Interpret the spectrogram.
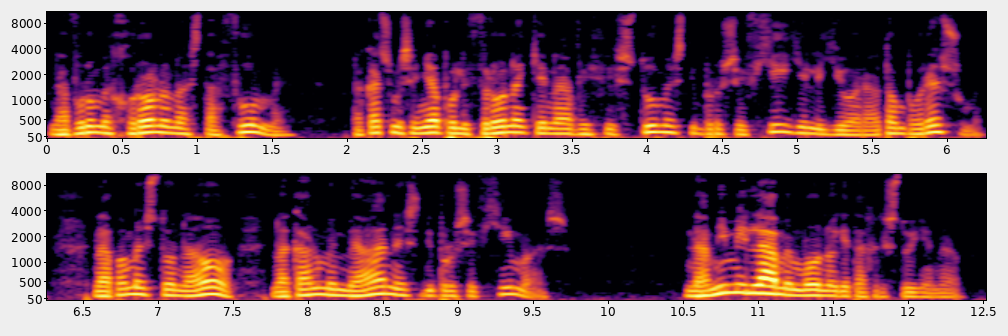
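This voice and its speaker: A man's voice: mid-range voice, expressive, dark tone. A man, a priest and radio host, preaching an earnest sermon on air and exhorting listeners with repeated phrases.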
